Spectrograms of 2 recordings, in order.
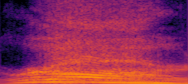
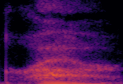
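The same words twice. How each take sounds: First: Put-on loud, higher kid's roar; big loud roar. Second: Put-on small, soft kid's roar, much softer; a shy, half-hearted "Rawr"; timid little roar. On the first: Son finally roars at the wall, loud and high. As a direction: let the "Rawr" out with everything. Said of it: "we gotta be really loud". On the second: Son's first try at scaring lions, a soft roar. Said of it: "you gotta do it louder than that".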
